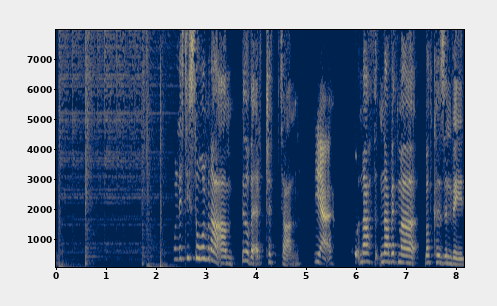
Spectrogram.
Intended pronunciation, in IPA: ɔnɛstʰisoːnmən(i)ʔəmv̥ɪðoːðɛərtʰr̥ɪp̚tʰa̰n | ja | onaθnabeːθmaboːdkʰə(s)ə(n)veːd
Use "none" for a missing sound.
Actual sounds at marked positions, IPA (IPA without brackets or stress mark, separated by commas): a, z, n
